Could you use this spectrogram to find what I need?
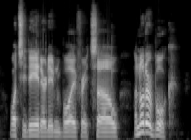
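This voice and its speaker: Talking at a very fast pace with an Irish accent, a man has a bright, sharp tone, captured in a very clean recording with a silent background and a dry, close sound with no echo. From Ireland, Dublin. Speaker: live-stream hobby host. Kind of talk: live stream chat about miniature wargaming. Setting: live stream in front of a green screen. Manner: casual, chatty.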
